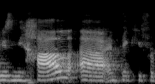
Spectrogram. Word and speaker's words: Michal: if you did um so my name is mihal and thank you for pronouncing it so beautifully and i'm originally from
